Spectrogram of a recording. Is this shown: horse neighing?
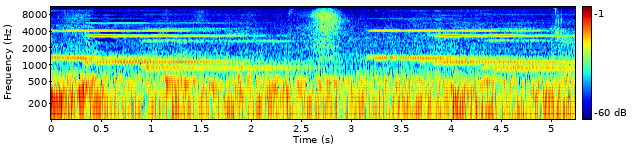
no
